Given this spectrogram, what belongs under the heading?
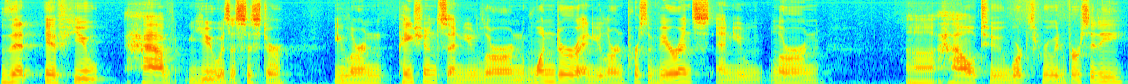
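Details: Adult speaker; ordinary speech.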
